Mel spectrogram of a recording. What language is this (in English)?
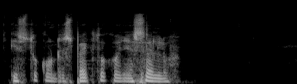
Galician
